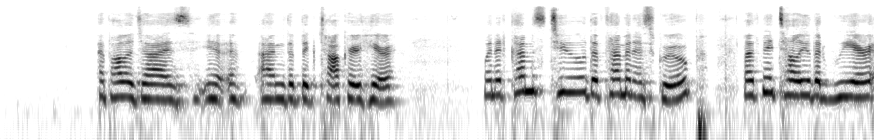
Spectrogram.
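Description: A middle-aged woman speaks with animation, heard through an online call.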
